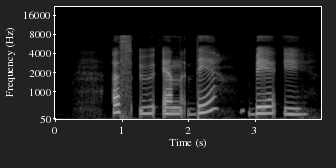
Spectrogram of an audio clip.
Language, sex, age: Norwegian, female, 49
